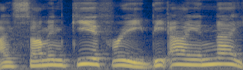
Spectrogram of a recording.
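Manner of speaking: put-on Brooklyn accent. Summoning a card during a card game: Joey's Brooklyn accent. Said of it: "I'll say it how Joey says it with the Brooklyn accent".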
